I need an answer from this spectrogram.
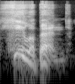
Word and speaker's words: Gila Bend: show where I'm coming at you live from Gila Bend Arizona I had to look up the pronunciation of that word Gila Ben Arizona and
